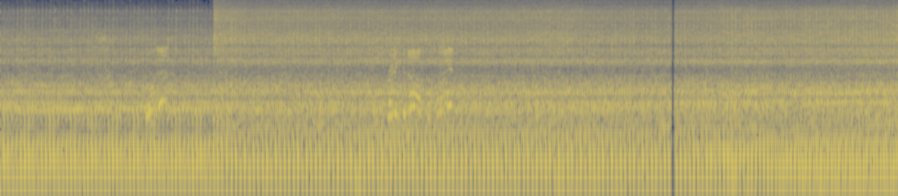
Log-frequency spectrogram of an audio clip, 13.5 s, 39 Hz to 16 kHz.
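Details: New Simpson ALH 3228 pressure washer with Cat pump, first use: small engine pulling steadily at full throttle under spraying load, even pulse, no misses or surging; delivered 3,400 PSI, no problems.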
